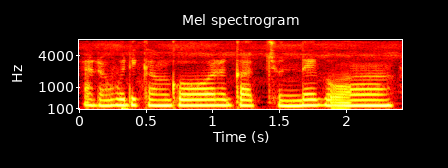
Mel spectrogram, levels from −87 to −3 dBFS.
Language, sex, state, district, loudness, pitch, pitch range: Chakma, female, Tripura, Dhalai, -12 LUFS, 235 Hz, 230-240 Hz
